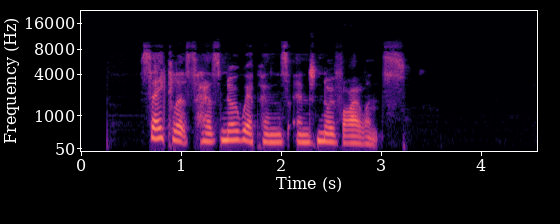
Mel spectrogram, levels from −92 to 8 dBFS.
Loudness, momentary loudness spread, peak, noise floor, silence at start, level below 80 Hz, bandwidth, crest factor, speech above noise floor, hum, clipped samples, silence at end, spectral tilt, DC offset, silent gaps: -25 LUFS; 14 LU; -8 dBFS; -83 dBFS; 0.6 s; -74 dBFS; 10 kHz; 18 dB; 58 dB; none; under 0.1%; 1.35 s; -5 dB/octave; under 0.1%; none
